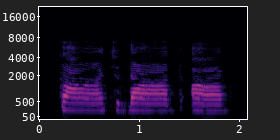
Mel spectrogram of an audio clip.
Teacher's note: इनका बोलने में नाक और गला दोनों का प्रयोग होता है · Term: अनुनासिक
